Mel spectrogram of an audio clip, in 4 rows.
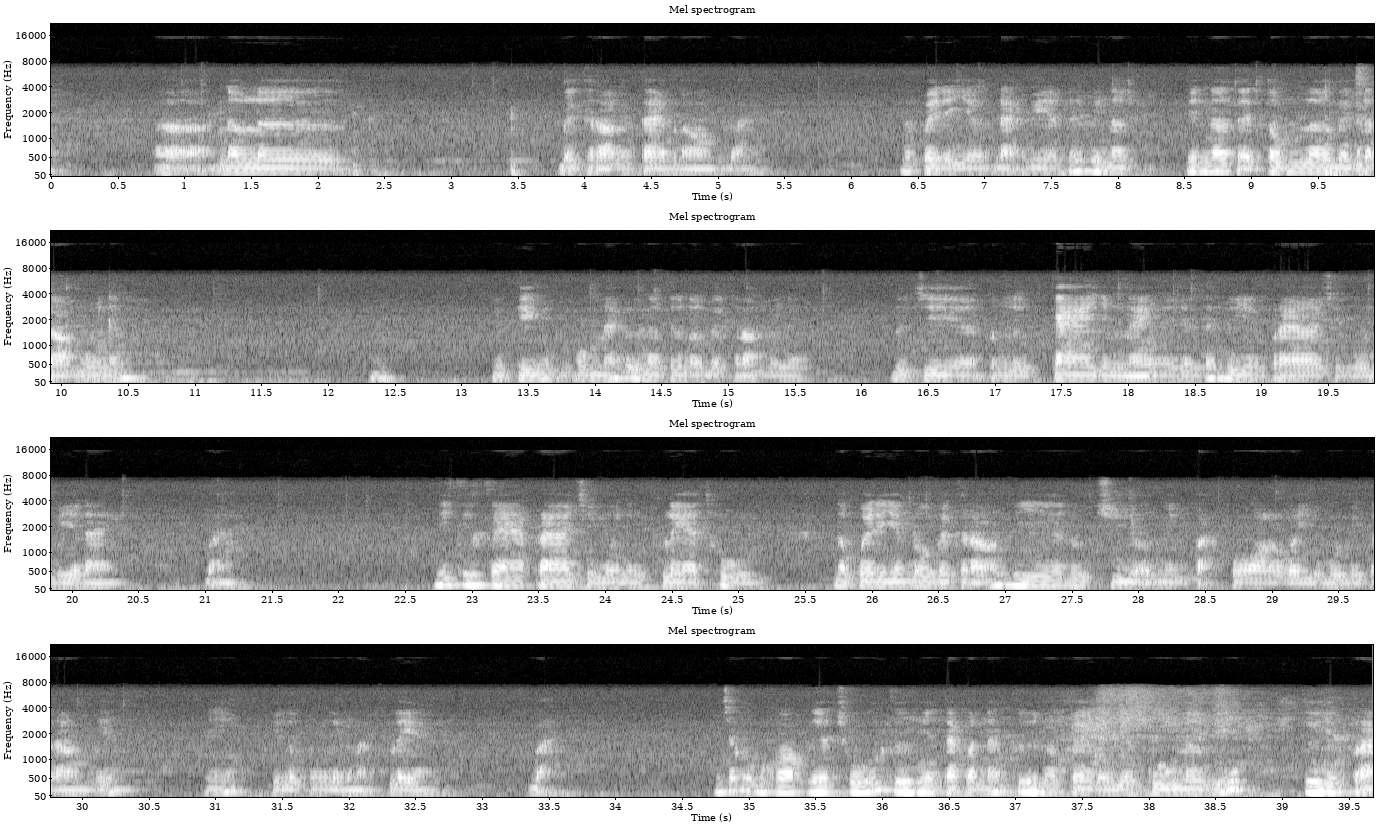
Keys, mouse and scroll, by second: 7.8 shift+click, 10.0 ctrl+g, 11.0-13.3 drag, 13.3-21.9 shift+drag, 26.2-32.8 drag.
